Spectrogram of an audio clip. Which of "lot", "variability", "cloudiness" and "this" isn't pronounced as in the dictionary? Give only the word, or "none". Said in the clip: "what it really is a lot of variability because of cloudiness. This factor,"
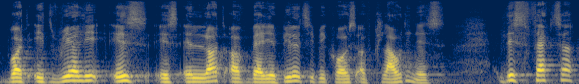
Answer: variability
